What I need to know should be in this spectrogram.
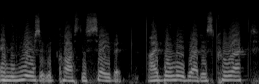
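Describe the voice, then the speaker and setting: Speaking very fast, a woman keeps a medium pitch and a monotone, flat intonation. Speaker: resident speaking at public comment. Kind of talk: public comment at council meeting.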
